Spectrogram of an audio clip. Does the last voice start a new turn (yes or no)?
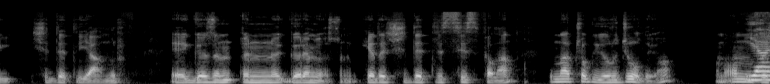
yes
